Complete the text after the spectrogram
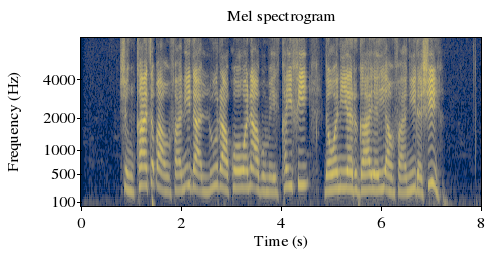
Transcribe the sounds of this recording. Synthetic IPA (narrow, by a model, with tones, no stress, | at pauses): ʃɪ˦ŋkaː˦tɐ˦ɓa˨ʔa˨mɸaː˨niː˦da˨ʔa˨lːuː˦ɾaː˨kʷoː˦wɐ˦ni˦ʔa˨bu˨ma˨jka˦jɸiː˦ | da˨wɐ˦ni˦jɐ˦rɡaː˦ja˦ji˦ʔa˨mɸaː˨niː˦da˨ʃi˦ʔ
